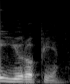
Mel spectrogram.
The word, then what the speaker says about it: European: and european there because e u r o p e a and european when pronounced it gives a consonant sound that is y u y is a consonant so he's a european here european okay right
